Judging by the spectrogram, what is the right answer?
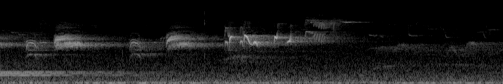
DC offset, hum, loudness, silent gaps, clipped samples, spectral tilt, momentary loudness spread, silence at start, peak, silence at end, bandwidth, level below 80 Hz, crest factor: under 0.1%; none; -29 LUFS; none; under 0.1%; -2.5 dB/octave; 20 LU; 0 s; -14 dBFS; 0 s; 16.5 kHz; -44 dBFS; 20 dB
